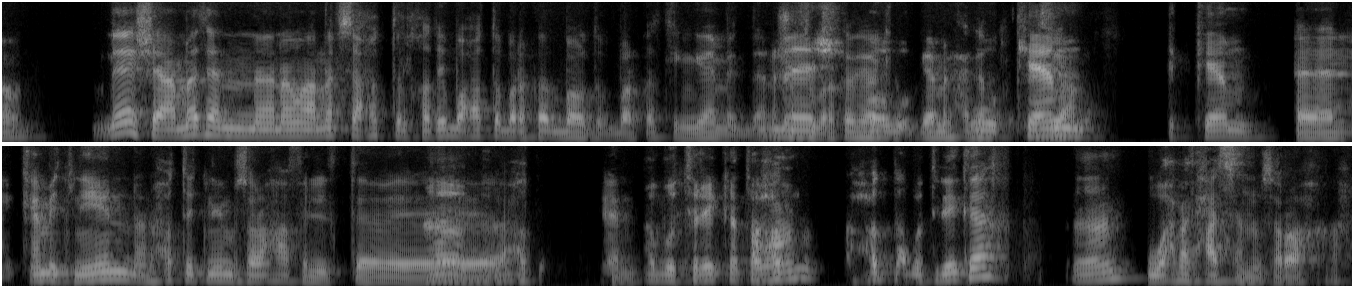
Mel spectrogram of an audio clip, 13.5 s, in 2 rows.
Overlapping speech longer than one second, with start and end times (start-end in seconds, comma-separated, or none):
3.8-5.5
